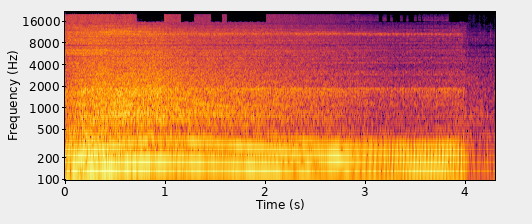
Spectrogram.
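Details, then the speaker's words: Classic Mini engine on a road tune: revs up cleanly, then sags and falls away with the throttle held open, running out of fuel; several needles tried without change, cause unresolved. "So, what you can see there is as you open the throttle, she just runs out of fuel."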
